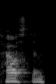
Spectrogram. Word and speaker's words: Houston: zach and i lived houston street was absolutely housed them but different places pronounce different spellings of this houston but it was housed in for us um first interview with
